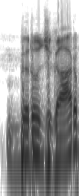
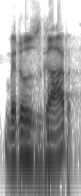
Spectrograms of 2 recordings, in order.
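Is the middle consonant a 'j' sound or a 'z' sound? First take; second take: j sound; z sound. First: The middle consonant is a plain 'j' sound. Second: The middle consonant is a 'z' sound. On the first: It sounds like everyday mainstream speech. The speaker calls it right. "बेरोजगार बोलें" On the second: It sets the speaker apart from mainstream speech. The speaker calls it wrong. "बेरोजगार न बोलें"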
